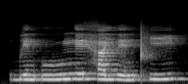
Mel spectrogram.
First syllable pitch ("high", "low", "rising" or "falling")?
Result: low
